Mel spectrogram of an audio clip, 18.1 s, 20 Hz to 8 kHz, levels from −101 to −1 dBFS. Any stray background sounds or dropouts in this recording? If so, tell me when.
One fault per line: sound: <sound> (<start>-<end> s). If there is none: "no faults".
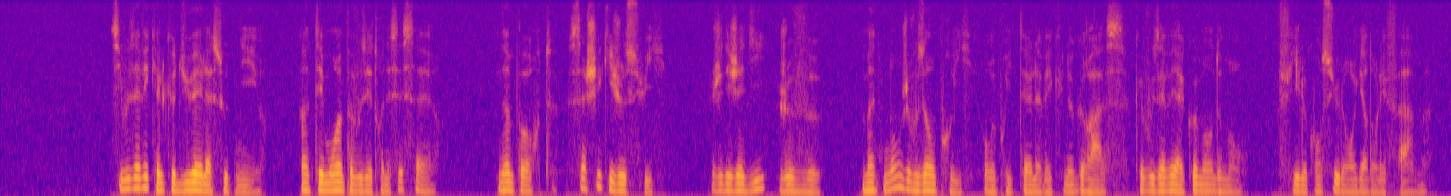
no faults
